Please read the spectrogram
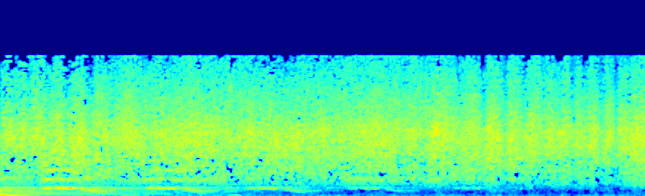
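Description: Breakdown in an Afro-tech house DJ mix. The deep bass cuts out about half a second in and there are no drums, leaving a steady hiss-like noise wash with a few faint falling tones in the first couple of seconds.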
